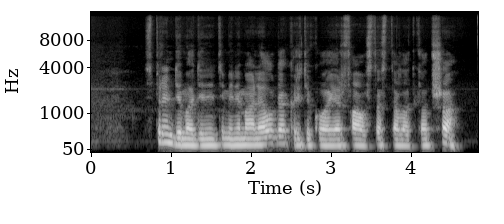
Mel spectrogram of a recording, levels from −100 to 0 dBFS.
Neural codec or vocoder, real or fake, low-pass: vocoder, 44.1 kHz, 128 mel bands every 256 samples, BigVGAN v2; fake; 14.4 kHz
